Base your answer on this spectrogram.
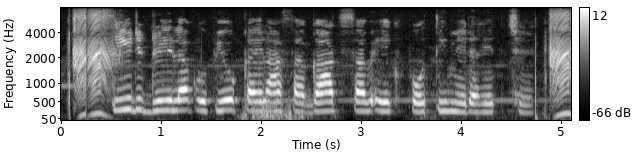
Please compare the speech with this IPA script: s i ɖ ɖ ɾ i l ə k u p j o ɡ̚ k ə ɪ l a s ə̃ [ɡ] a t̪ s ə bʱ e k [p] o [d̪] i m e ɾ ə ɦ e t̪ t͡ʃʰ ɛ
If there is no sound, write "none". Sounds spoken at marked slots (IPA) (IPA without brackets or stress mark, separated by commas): ɡ, p, t̪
